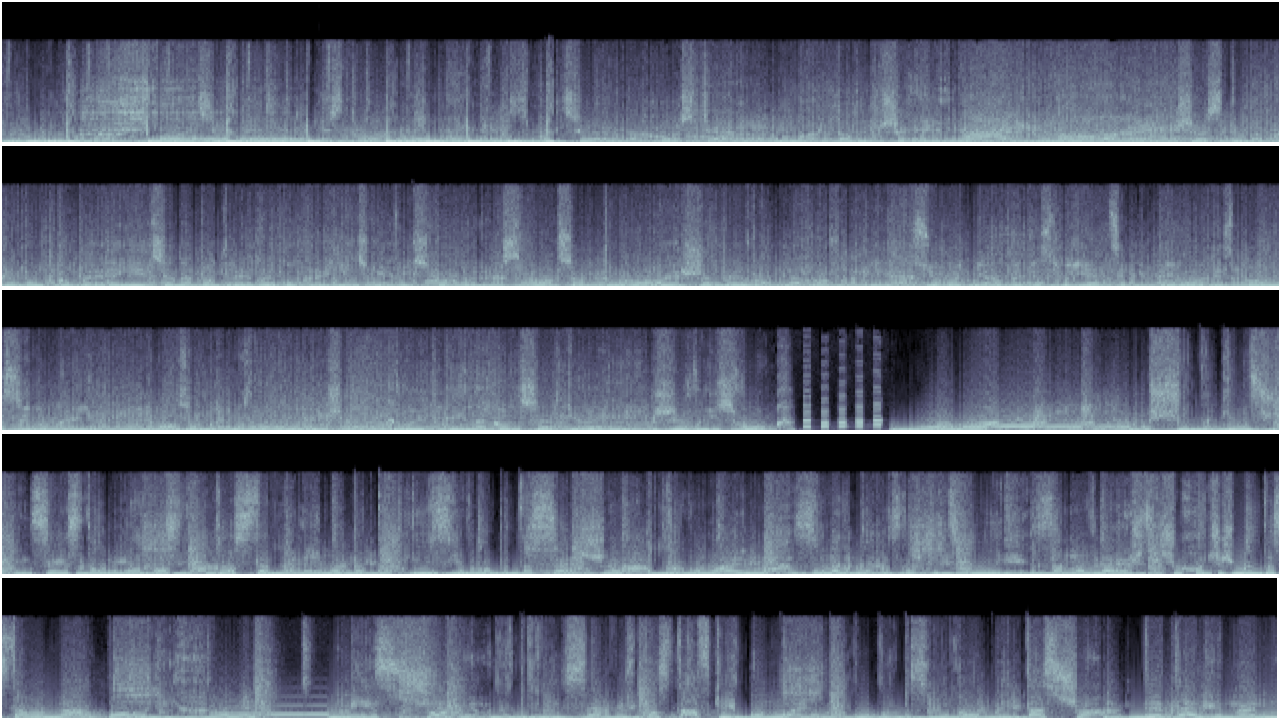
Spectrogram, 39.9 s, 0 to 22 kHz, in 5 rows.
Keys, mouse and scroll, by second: 3.3 Page_Down.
